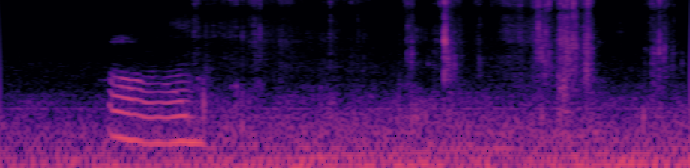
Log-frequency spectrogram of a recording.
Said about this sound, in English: Munch, munch, munch, munch. I love a Milky Way, man.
